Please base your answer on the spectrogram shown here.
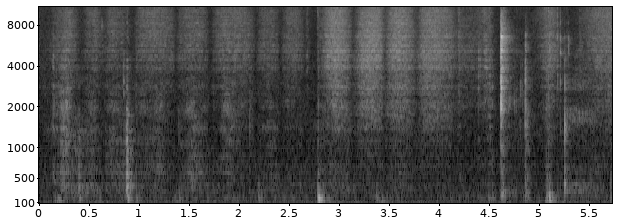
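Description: Dried glue is rubbed off a shabby vintage journal cover with irregular scraping and rubbing strokes that grow louder partway through, close and alone without speech.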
